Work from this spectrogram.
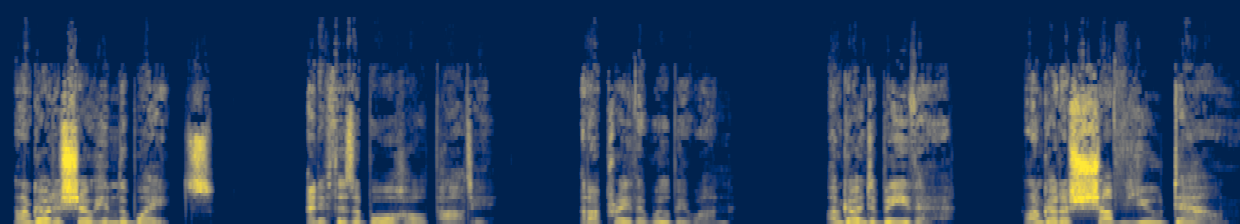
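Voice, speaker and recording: A man's voice: mid-range voice, darkish tone, dry recording, studio quality. A man voicing an ill male prisoner who speaks with defiance and seething threats. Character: gaunt, ill male prisoner, coldly vengeful.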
